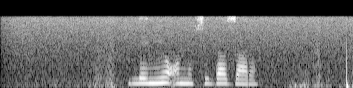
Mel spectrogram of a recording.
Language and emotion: Russian, neutral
